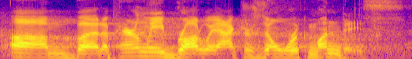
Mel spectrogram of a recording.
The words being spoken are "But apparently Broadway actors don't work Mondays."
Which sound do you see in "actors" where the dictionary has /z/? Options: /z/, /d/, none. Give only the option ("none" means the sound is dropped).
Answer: /z/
